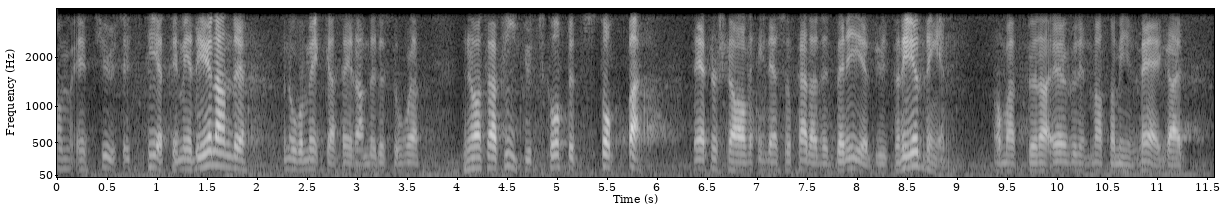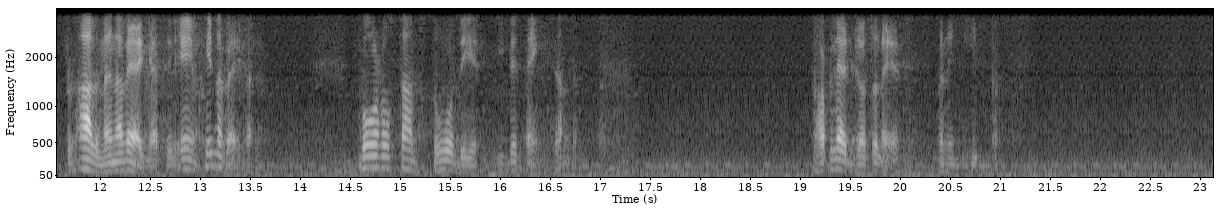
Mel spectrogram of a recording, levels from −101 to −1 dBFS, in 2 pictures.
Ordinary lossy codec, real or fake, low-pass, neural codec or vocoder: none; fake; 3.6 kHz; codec, 16 kHz, 1.1 kbps, Voila-Tokenizer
